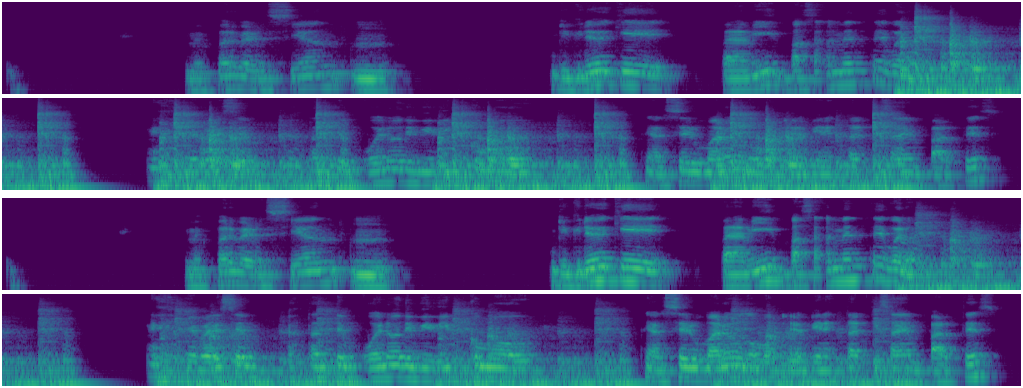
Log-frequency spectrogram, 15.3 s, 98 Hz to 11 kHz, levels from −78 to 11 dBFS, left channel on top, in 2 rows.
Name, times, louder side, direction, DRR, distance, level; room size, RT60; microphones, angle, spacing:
voice 1, 1.4-3.0 4.1-5.1 5.4-7.0 8.7-11.8 12.5-15.1, right 4 dB, 75° right, 0.4 m, -27 dB
sound 1, 6.7-8.4 8.8-10.5 10.9-12.6 12.9-14.7, left 3 dB, 80° left, 0.4 m, -25 dB
2.5 x 2.0 x 2.5 m
head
